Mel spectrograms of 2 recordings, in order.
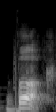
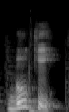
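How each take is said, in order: First: The word ends cleanly on the consonant. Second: An extra vowel sound follows the final consonant. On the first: The speaker calls it right. "a gente coloca dois sons de I" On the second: The speaker calls it wrong. "book fica book"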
